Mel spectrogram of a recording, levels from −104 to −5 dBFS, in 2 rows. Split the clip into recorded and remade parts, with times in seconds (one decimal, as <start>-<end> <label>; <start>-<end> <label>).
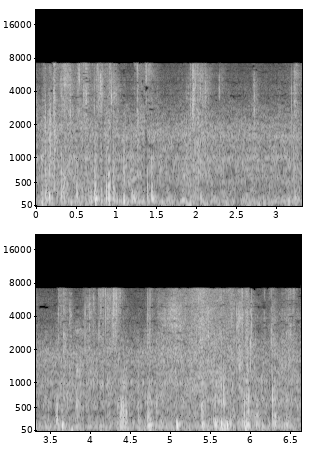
0.0-5.2 remade; 5.2-6.1 recorded; 6.1-6.6 remade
